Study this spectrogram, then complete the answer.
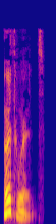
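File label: "earthwards", British English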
